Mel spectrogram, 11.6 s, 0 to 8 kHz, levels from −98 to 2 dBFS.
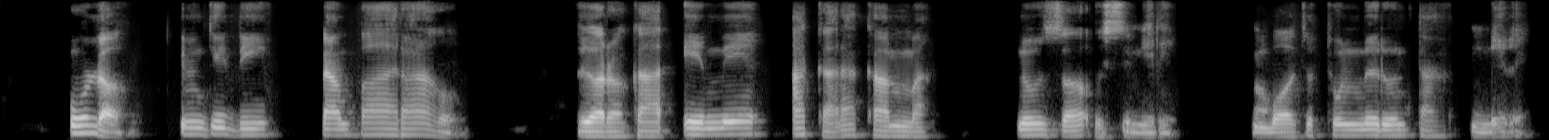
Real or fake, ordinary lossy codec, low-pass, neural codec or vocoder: fake; none; none; codec, 16 kHz, 2 kbps, X-Codec, HuBERT features, trained on balanced general audio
